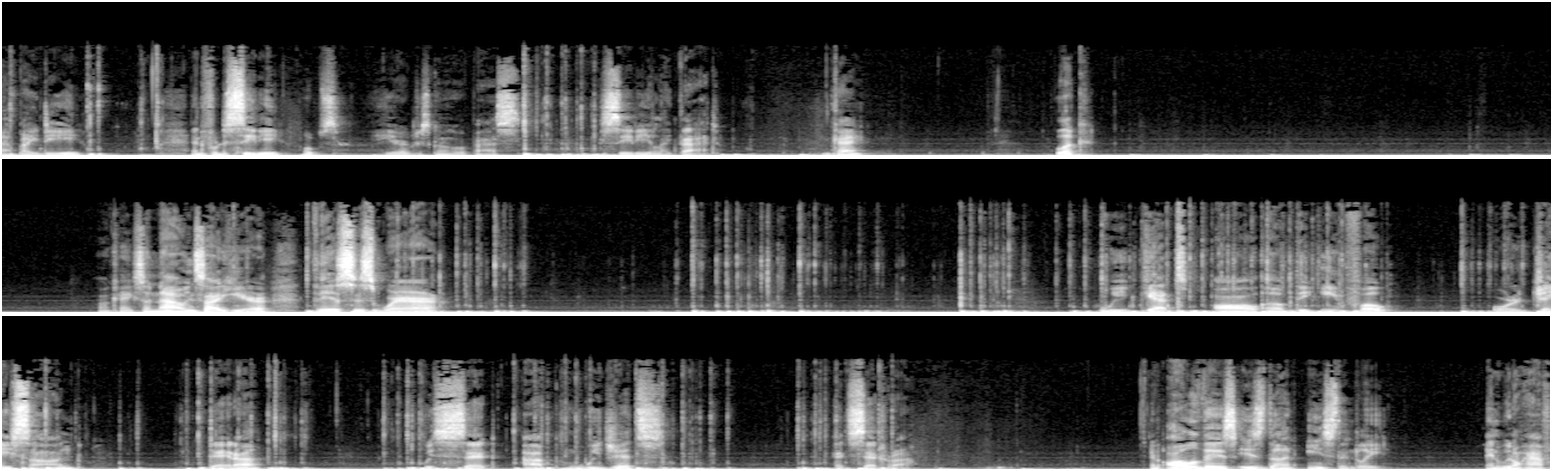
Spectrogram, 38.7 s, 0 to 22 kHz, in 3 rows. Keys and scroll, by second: 0.0 Return.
